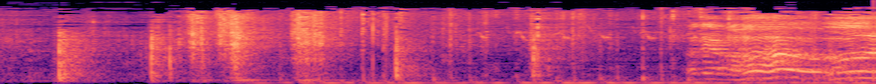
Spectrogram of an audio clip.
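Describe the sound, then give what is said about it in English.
Horses' hooves clip-clop in a loose, uneven rhythm as several riders approach and slow to a stop, over a low rumble, with a horse whinnying near the end. “Get down off your horses and come in.”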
